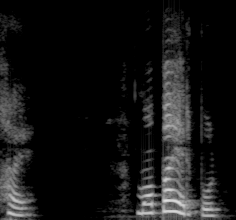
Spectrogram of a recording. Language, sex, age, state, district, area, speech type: Goan Konkani, female, 18-30, Goa, Ponda, rural, spontaneous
